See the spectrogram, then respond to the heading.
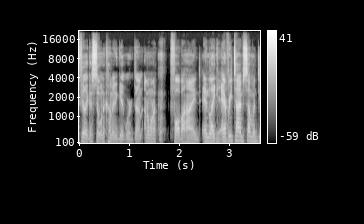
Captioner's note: snorts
